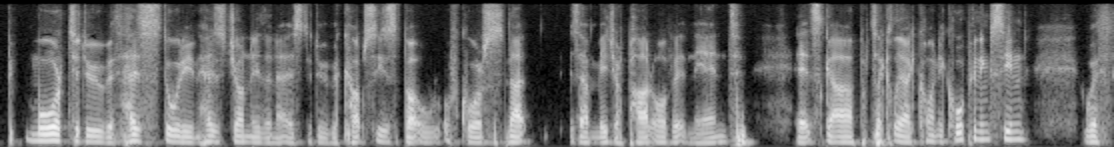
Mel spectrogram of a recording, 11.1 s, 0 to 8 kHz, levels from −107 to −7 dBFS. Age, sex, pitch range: 30-49, male, 105-125 Hz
